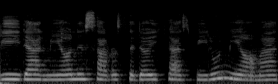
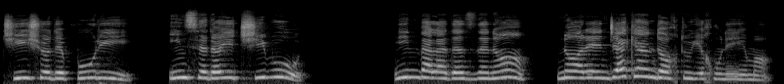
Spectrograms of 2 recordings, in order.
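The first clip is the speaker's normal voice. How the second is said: roaring; 5 semitones higher, 8 dB louder than usual. Acted. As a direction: bellow over the noise. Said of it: "صدای نعرهٔ دایجان سرهنگ".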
